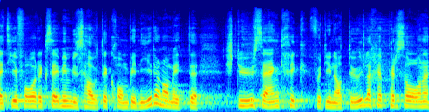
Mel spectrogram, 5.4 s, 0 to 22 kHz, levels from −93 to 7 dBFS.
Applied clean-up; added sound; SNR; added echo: none; none; none; none.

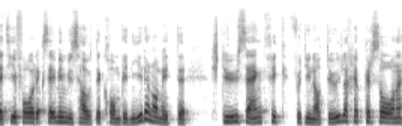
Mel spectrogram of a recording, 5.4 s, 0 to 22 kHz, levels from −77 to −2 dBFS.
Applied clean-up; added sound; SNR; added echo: neural mask model DeepFilterNet 3.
